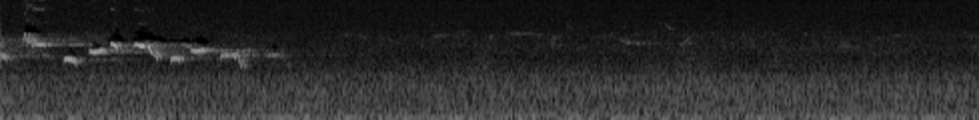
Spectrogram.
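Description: Small birds chirping in a quick run of short, high notes that stop about a second and a half in, over a low steady outdoor rumble.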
